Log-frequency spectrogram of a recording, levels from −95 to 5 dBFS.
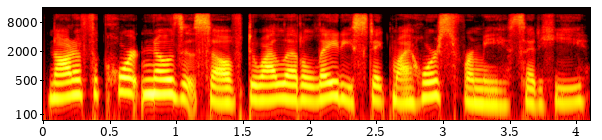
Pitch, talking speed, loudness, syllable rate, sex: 200 Hz, 265 wpm, -17 LUFS, 5.5 syllables/s, female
